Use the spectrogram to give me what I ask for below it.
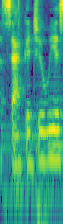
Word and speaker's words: Sacajawea: We say Sacajawea here at the Sacajawea Center, and we say Sacajawea because the Agaidika, Sacajawea's people, that is how they say it.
